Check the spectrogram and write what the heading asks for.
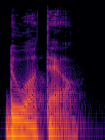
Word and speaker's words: hotel: Do hotel.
